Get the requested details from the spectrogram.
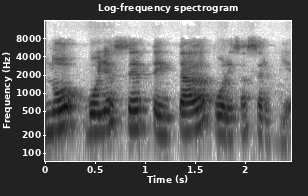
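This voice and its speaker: Using ordinary pitch variation, a woman with a Venezuelan accent speaks at a fairly slow pace. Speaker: motivational coach. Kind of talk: talk show interview.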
